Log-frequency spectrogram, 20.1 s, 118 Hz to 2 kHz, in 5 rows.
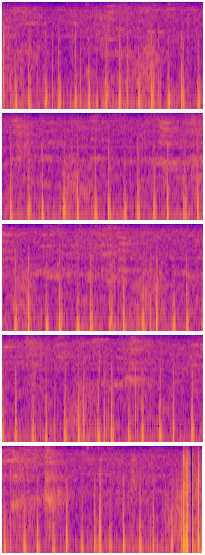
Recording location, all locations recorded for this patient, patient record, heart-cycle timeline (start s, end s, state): tricuspid valve (TV)
aortic valve (AV)+pulmonary valve (PV)+tricuspid valve (TV)+mitral valve (MV)
#Age: Child
#Sex: Male
#Height: 130.0 cm
#Weight: 30.4 kg
#Pregnancy status: False
#Murmur: Absent
#Murmur locations: nan
#Most audible location: nan
#Systolic murmur timing: nan
#Systolic murmur shape: nan
#Systolic murmur grading: nan
#Systolic murmur pitch: nan
#Systolic murmur quality: nan
#Diastolic murmur timing: nan
#Diastolic murmur shape: nan
#Diastolic murmur grading: nan
#Diastolic murmur pitch: nan
#Diastolic murmur quality: nan
#Outcome: Abnormal
#Campaign: 2015 screening campaign
0.00	0.22	unannotated
0.22	0.36	S1
0.36	0.50	systole
0.50	0.64	S2
0.64	0.86	diastole
0.86	0.98	S1
0.98	1.10	systole
1.10	1.24	S2
1.24	1.44	diastole
1.44	1.58	S1
1.58	1.70	systole
1.70	1.82	S2
1.82	2.04	diastole
2.04	2.18	S1
2.18	2.32	systole
2.32	2.46	S2
2.46	2.70	diastole
2.70	2.84	S1
2.84	2.96	systole
2.96	3.10	S2
3.10	3.30	diastole
3.30	3.40	S1
3.40	3.56	systole
3.56	3.70	S2
3.70	3.90	diastole
3.90	4.04	S1
4.04	4.16	systole
4.16	4.30	S2
4.30	4.52	diastole
4.52	4.66	S1
4.66	4.78	systole
4.78	4.92	S2
4.92	5.22	diastole
5.22	5.36	S1
5.36	5.50	systole
5.50	5.60	S2
5.60	5.86	diastole
5.86	5.96	S1
5.96	6.12	systole
6.12	6.26	S2
6.26	6.44	diastole
6.44	6.54	S1
6.54	6.70	systole
6.70	6.82	S2
6.82	7.04	diastole
7.04	7.18	S1
7.18	7.30	systole
7.30	7.42	S2
7.42	7.64	diastole
7.64	7.78	S1
7.78	7.90	systole
7.90	8.00	S2
8.00	8.28	diastole
8.28	8.42	S1
8.42	8.56	systole
8.56	8.68	S2
8.68	8.90	diastole
8.90	9.00	S1
9.00	9.18	systole
9.18	9.30	S2
9.30	9.52	diastole
9.52	9.66	S1
9.66	9.80	systole
9.80	9.90	S2
9.90	10.14	diastole
10.14	10.32	S1
10.32	10.46	systole
10.46	10.56	S2
10.56	10.82	diastole
10.82	10.94	S1
10.94	11.10	systole
11.10	11.20	S2
11.20	11.44	diastole
11.44	11.56	S1
11.56	11.72	systole
11.72	11.82	S2
11.82	12.04	diastole
12.04	12.16	S1
12.16	12.32	systole
12.32	12.42	S2
12.42	12.66	diastole
12.66	12.78	S1
12.78	12.92	systole
12.92	13.02	S2
13.02	13.30	diastole
13.30	13.44	S1
13.44	13.58	systole
13.58	13.68	S2
13.68	13.96	diastole
13.96	14.08	S1
14.08	14.22	systole
14.22	14.34	S2
14.34	14.58	diastole
14.58	14.68	S1
14.68	14.84	systole
14.84	14.94	S2
14.94	15.20	diastole
15.20	15.34	S1
15.34	15.46	systole
15.46	15.58	S2
15.58	15.84	diastole
15.84	15.98	S1
15.98	16.12	systole
16.12	16.22	S2
16.22	16.50	diastole
16.50	16.60	S1
16.60	16.74	systole
16.74	16.88	S2
16.88	17.08	diastole
17.08	17.20	S1
17.20	17.32	systole
17.32	17.46	S2
17.46	17.66	diastole
17.66	17.80	S1
17.80	17.92	systole
17.92	18.02	S2
18.02	18.22	diastole
18.22	18.34	S1
18.34	18.46	systole
18.46	18.60	S2
18.60	18.82	diastole
18.82	18.96	S1
18.96	19.08	systole
19.08	19.20	S2
19.20	19.40	diastole
19.40	20.10	unannotated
